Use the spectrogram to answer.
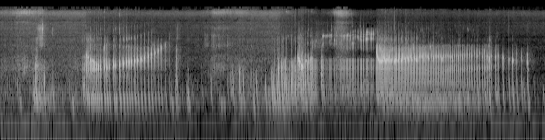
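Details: Stomach growling: bubbly gurgles and long rising and falling rumbling squeals that come and go over several seconds; borborygmi.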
